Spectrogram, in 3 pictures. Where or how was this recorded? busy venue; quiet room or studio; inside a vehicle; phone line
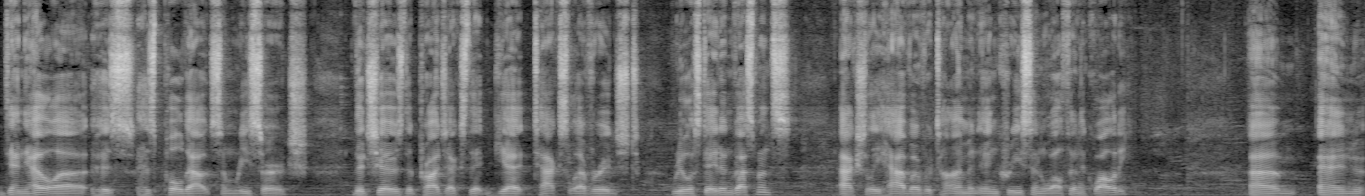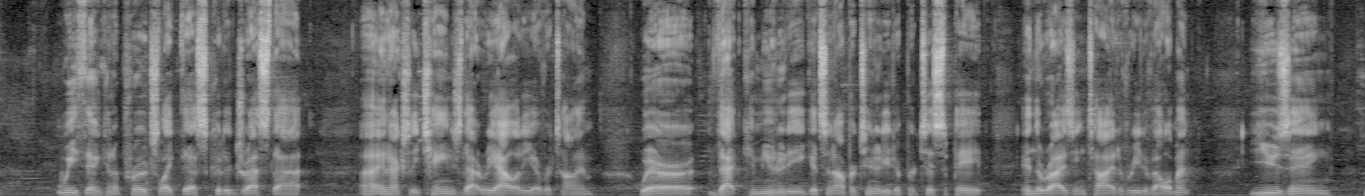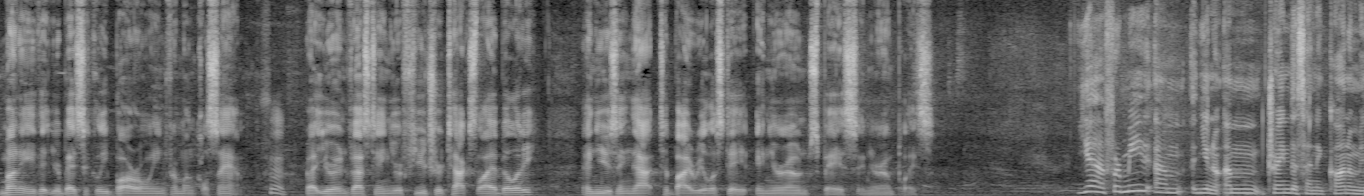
busy venue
